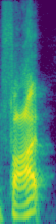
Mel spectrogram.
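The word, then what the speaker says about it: Pfaadt: annoying pick because I wanted to draft Brendan fought who is a pitching Prospect with the Diamondbacks that name is spelled p f a a d t if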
